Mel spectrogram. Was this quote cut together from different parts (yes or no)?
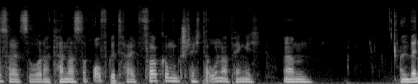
yes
